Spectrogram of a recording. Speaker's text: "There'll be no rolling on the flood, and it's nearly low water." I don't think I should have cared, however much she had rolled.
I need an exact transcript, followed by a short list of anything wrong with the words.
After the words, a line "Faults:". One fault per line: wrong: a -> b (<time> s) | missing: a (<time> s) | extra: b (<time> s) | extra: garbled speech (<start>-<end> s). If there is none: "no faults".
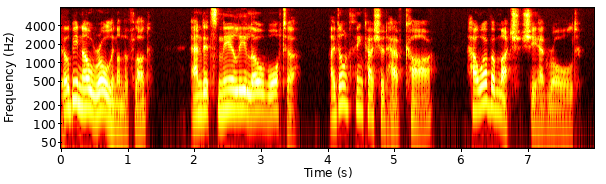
"There'll be no rolling on the flood, and it's nearly low water." I don't think I should have car, however much she had rolled.
Faults:
wrong: cared -> car (5.2 s)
